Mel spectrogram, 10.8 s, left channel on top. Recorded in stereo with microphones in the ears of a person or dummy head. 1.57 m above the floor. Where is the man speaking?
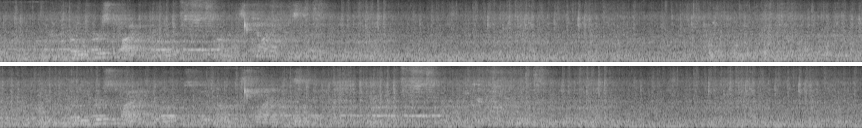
40° left (ahead or behind), 8.5 m.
